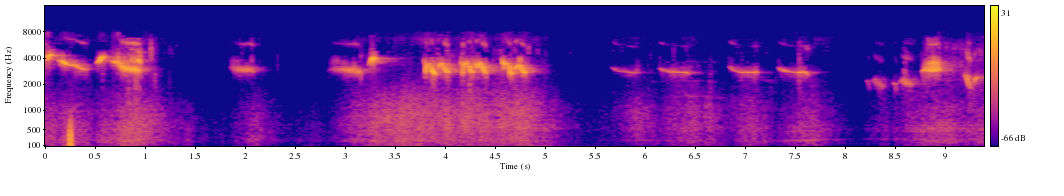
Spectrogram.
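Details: Gila woodpecker at a feeder giving sharp, high, slightly burry notes in short bursts and spaced single yips, with soft tapping and rustling between calls.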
